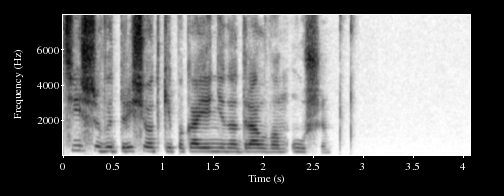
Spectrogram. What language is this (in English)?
Russian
